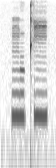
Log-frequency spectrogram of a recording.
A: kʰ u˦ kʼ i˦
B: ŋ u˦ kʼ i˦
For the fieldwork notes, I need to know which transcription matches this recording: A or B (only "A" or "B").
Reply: B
